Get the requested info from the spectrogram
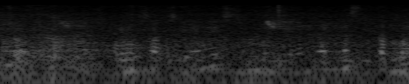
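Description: Faint outdoor background with a few short, faint pitched sounds.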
